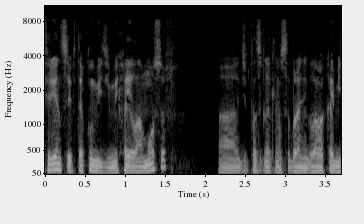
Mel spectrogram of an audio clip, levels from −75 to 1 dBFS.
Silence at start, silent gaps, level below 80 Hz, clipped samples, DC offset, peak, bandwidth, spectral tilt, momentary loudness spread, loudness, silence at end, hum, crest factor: 0 s; none; -48 dBFS; under 0.1%; under 0.1%; -12 dBFS; 8.8 kHz; -6.5 dB/octave; 9 LU; -31 LUFS; 0 s; none; 18 dB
